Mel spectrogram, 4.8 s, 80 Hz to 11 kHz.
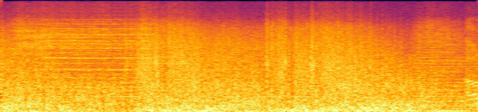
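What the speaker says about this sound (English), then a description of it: "At H-5, the artillery opens up." Artillery barrage opening up ahead of an infantry platoon attack in the Vietnam War, heard as a continuous dense rumble of blasts and booms with no clear gaps, loud and steady throughout.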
